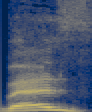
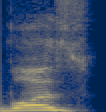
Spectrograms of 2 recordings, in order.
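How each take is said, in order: First: The letters are pronounced light, tongue kept low. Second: The letters are pronounced heavy, tongue raised high. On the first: The speaker calls it right. "दोनों बारीक हरूफ हैं" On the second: The speaker calls it wrong. "अगर आप इसको हैवी कर देंगे, ऊपर ले जाएंगे जुबान को"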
